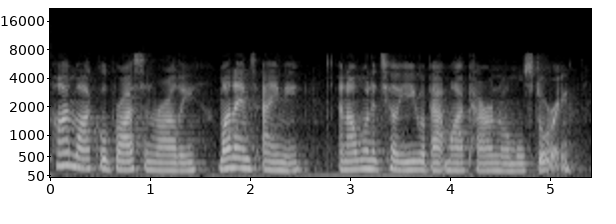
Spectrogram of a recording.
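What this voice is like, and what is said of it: Speaks with a noticeable accent. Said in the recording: “Love that accent.”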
